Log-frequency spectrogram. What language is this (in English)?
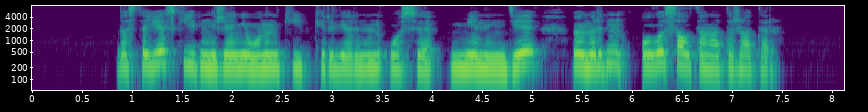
Kazakh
